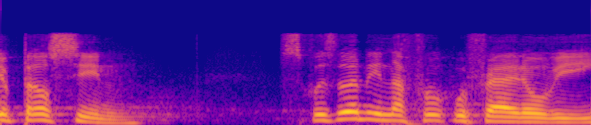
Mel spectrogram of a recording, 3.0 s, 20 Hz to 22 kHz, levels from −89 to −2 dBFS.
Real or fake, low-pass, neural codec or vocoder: fake; 7.2 kHz; codec, 16 kHz, 0.5 kbps, X-Codec, HuBERT features, trained on balanced general audio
